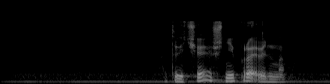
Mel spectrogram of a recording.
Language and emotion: Russian, neutral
